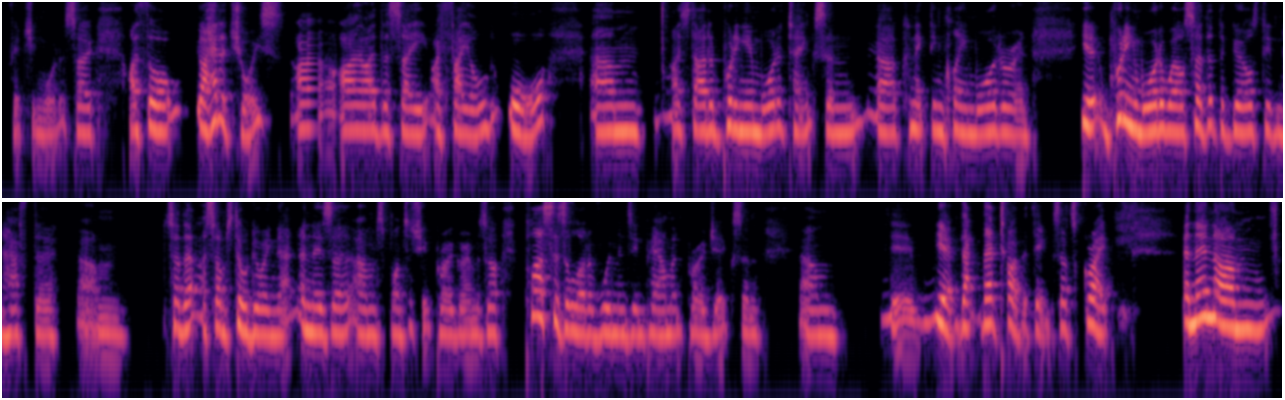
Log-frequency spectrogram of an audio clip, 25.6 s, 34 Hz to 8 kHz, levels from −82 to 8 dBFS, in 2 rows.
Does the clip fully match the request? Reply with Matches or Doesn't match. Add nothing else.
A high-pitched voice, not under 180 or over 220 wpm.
Matches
